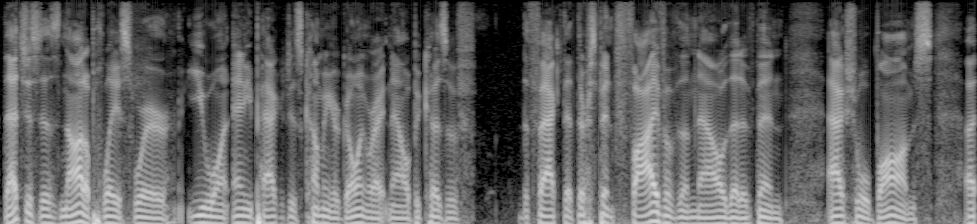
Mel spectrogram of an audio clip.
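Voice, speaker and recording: Low-voiced man musing on the news. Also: darkish tone, no room sound, clean studio sound. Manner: reflective, reasoning aloud. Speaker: co-host. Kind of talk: casual news discussion.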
